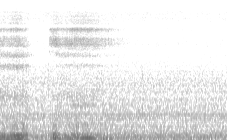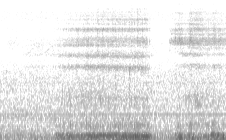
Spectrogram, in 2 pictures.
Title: Snoring Dog #shorts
